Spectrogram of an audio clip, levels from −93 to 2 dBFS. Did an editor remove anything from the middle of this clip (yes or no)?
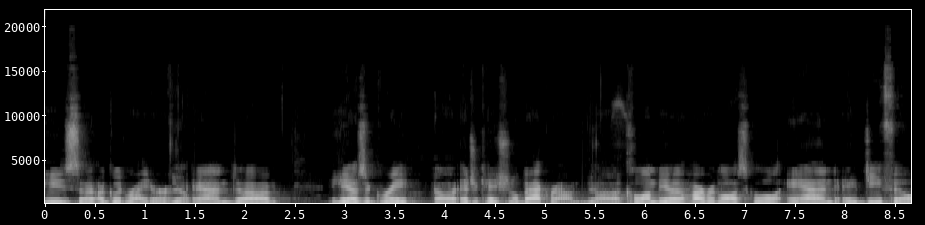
yes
